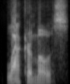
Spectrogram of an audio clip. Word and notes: Lachrymose: American English

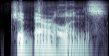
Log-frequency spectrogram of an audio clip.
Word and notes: gibberellins: American English

